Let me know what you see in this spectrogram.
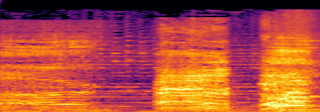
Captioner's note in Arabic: أصوات ترايسيراتوبس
